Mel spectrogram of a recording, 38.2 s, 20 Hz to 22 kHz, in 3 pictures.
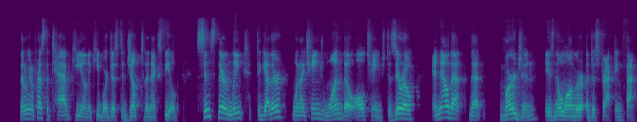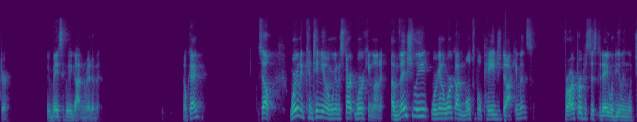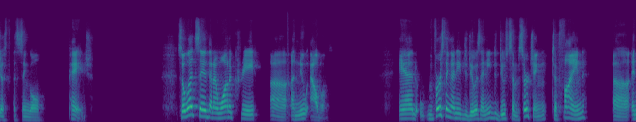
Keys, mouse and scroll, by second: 0.8 Tab, 22.0 click, 24.3 click, 28.5 F15.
